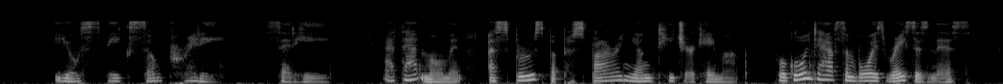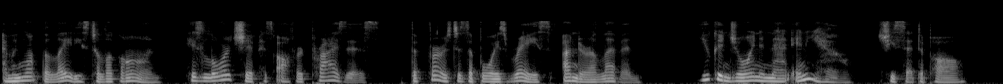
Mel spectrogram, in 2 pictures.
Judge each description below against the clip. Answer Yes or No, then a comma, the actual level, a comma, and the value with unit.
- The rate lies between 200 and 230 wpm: No, average, 165 wpm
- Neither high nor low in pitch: Yes, medium, 145 Hz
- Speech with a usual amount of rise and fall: No, wide, 6.8 semitones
